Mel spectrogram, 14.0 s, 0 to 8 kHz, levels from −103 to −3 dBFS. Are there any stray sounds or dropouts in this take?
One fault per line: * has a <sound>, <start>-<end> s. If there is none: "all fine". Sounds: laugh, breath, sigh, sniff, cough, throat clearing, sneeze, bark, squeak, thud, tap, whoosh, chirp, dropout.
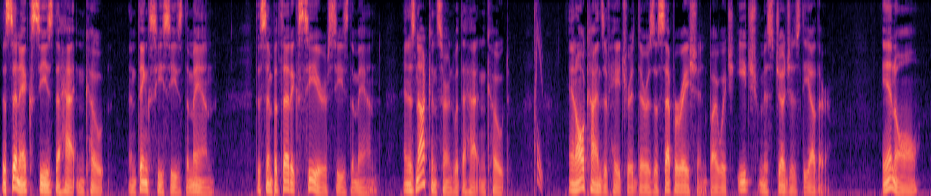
* has a chirp, 8.0-8.2 s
